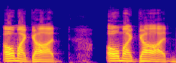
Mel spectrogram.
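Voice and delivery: loud mock astonishment, repeated; loud retold disbelief; imitating astonished wife. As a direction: act out her stunned exclamation. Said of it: "just kept going".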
